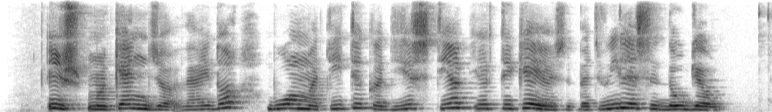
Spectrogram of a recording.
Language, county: Lithuanian, Kaunas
